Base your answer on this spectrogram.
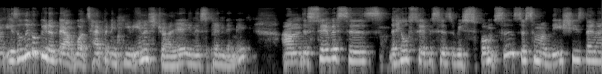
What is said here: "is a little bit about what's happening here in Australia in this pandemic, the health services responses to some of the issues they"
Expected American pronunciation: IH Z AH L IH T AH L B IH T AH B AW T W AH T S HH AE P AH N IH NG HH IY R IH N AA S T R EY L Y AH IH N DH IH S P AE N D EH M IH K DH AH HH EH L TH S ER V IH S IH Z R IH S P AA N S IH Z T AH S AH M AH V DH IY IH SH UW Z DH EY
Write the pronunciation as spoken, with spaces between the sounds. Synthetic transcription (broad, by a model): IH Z AH L IH T L B IH T AH B AW T W AH T S HH AE P AH N IH NG HH IY R IH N AA S T R EY L Y AH IH N DH IH S P AE N D EH M IH K DH AH HH EH L TH S ER V IH S IH Z R IH S P AA N S IH Z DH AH S AH M AH V DH IY IH SH UW Z DH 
